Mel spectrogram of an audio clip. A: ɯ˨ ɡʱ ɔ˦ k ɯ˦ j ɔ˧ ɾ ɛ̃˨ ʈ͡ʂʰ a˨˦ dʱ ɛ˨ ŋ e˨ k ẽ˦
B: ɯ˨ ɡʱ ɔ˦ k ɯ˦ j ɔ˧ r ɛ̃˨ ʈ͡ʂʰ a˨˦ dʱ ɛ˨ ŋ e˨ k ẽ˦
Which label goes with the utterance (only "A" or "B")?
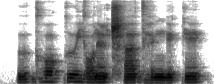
A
